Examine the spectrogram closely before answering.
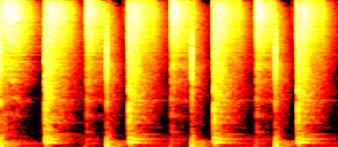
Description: easy rock, funky drum loops

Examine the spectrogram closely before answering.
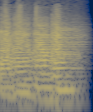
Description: horned

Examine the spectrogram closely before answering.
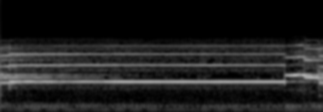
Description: flute

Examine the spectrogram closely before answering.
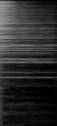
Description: Real Open, Hats

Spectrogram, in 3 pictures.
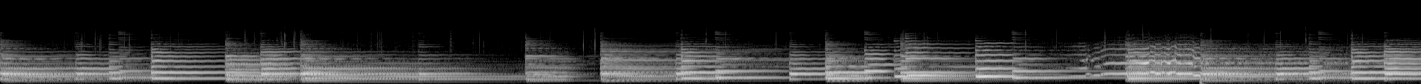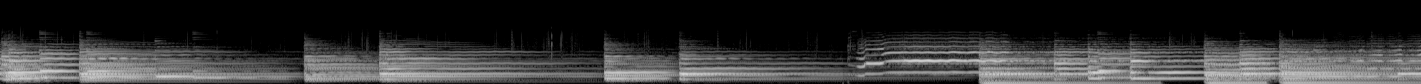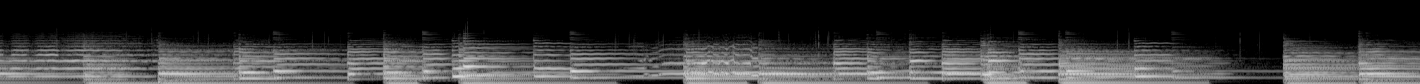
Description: piano and some flute, Sad Loops

